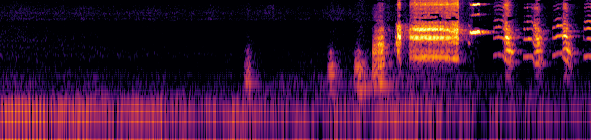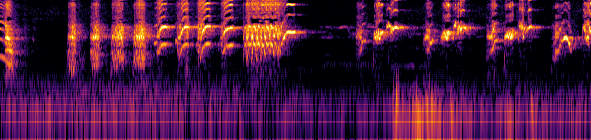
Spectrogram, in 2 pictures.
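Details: Javan myna song meant to trigger other mynas to sing: after a quiet start, bursts of harsh rasping notes alternate with rapid upslurred whistles and clicks, a short pause, then more squeaky chatter.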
